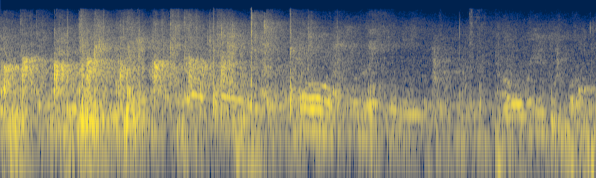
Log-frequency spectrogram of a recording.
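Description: Scattered audience clapping over crowd chatter and men's voices in a large hall, thinning out after the first couple of seconds.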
